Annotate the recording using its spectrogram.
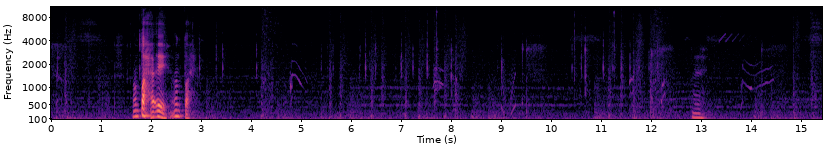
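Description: Punches and kicks land with sharp thuds in a video game.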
